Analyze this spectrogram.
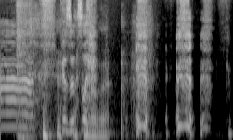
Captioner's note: laughing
